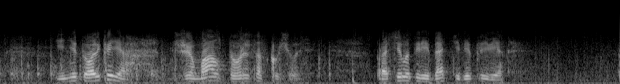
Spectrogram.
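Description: A young man talks cheerfully at close range.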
